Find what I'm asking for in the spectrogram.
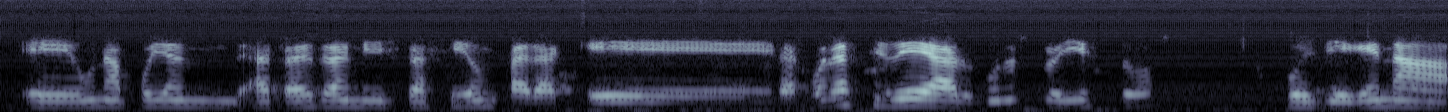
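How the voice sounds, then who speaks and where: A woman calling in over a live phone line from a somewhat noisy place, talking haltingly and restarting as she searches for words. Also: fairly low pitch. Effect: heard over a live phone call. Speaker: caller. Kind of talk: live call-in question on a radio show. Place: somewhere with some background noise.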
